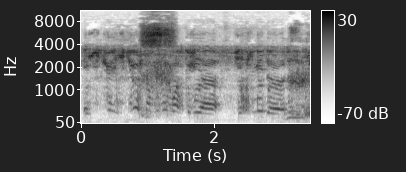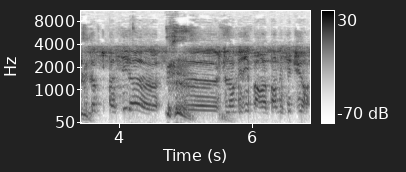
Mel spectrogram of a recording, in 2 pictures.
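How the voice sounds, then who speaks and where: Man, higher-pitched voice, casual radio operator chat, informal wording, muffled two-way transmission. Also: expressive, brisk, vocal fry, very noisy. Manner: informal, slangy.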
